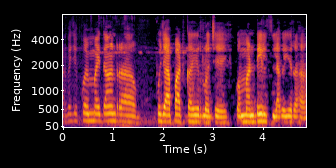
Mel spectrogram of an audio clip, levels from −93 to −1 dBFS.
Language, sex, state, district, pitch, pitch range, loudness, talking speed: Angika, female, Bihar, Bhagalpur, 170 Hz, 160-185 Hz, -17 LUFS, 170 wpm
